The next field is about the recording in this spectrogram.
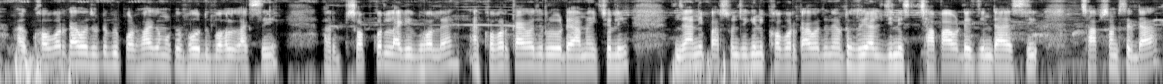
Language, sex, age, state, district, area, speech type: Odia, male, 18-30, Odisha, Nuapada, rural, spontaneous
